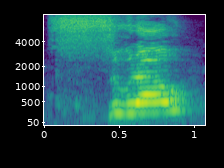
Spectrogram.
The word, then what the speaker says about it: pseudo: words out loud so when you hear pseudo you know not to you know pronounce the p like pinot p pneumonia like okay but i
